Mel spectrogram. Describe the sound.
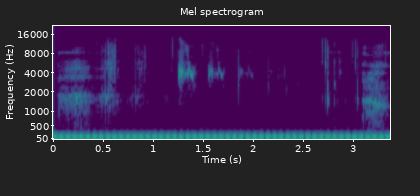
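Wet mouth sounds of tasting and sucking on fabric underwear. Scattered soft smacks and clicks sit over a loud, steady electrical hum.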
